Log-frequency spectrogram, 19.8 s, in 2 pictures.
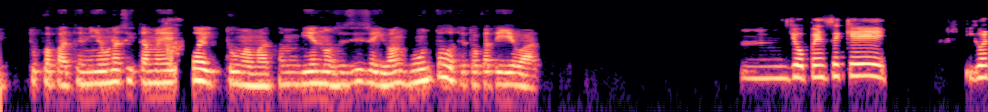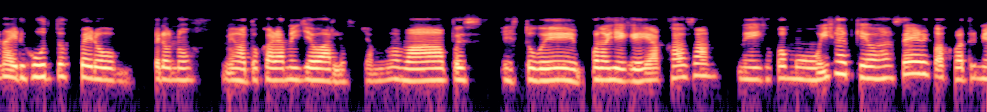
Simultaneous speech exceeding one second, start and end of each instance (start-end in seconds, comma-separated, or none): none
